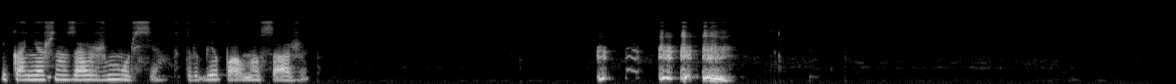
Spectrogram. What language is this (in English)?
Russian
